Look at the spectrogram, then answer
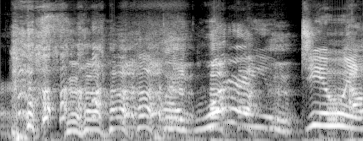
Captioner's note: guys laughing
